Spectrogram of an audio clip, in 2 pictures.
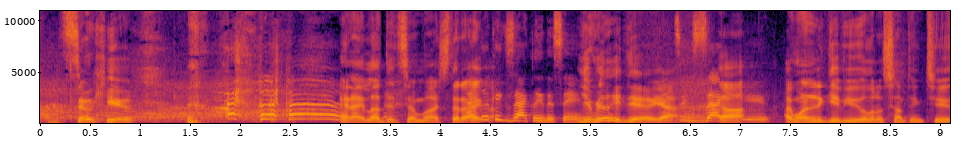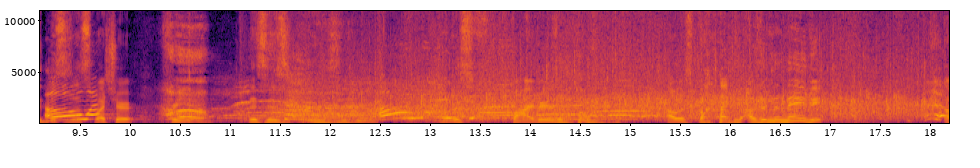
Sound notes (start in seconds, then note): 11.5 laughter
